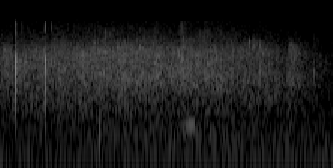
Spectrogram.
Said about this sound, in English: Let's give them a round of applause, a couple of our seniors.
